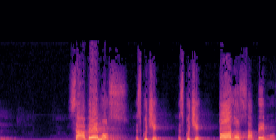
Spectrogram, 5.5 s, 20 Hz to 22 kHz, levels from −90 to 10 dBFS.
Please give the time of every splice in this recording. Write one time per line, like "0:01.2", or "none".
0:03.5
